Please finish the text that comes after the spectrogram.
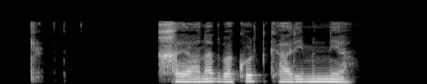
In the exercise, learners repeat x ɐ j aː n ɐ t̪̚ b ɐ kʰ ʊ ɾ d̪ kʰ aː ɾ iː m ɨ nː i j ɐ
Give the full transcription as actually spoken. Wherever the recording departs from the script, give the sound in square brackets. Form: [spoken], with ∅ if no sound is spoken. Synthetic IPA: x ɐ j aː n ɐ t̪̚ b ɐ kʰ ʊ ɾ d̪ kʰ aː ɾ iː m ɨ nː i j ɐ

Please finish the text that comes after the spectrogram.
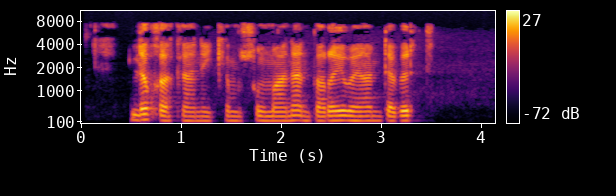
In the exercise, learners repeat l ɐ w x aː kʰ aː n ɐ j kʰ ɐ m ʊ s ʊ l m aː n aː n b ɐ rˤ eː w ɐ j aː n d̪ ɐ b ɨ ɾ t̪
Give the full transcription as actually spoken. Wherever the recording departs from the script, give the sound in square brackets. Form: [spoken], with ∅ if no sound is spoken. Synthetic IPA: l ɐ w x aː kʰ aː n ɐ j kʰ ɐ m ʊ s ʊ l m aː n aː n b ɐ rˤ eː w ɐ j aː n d̪ ɐ b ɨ ɾ t̪

